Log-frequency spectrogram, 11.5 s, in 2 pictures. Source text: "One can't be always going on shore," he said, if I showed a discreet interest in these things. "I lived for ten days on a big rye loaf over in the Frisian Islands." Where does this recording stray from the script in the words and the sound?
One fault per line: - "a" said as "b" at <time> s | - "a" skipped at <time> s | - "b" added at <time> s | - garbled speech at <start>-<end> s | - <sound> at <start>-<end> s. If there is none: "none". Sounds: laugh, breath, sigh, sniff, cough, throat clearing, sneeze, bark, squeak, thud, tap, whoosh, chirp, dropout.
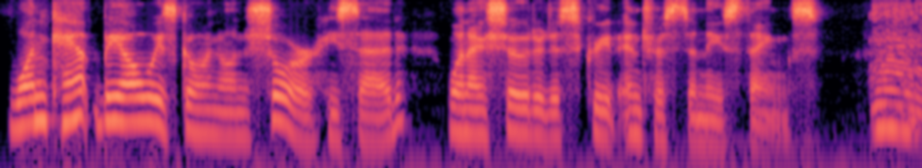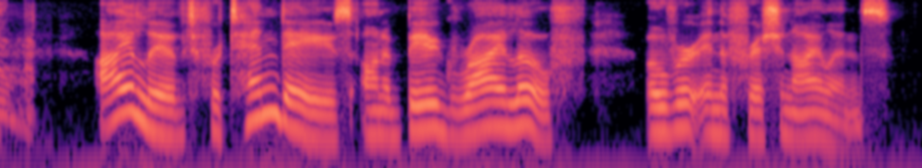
- "if" said as "when" at 2.8 s
- sigh at 5.4-6.0 s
